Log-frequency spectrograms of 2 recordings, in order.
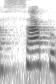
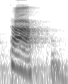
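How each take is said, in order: First: Said in the usual way. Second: "tapo", the s stopped into a t; child's s to t swap. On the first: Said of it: "ao invés de eu falar sapo". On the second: Shown as a demonstration. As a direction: say "tapo" with a hard t instead of s. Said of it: "eu falo tapo".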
